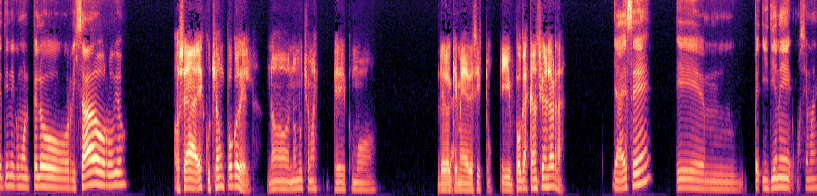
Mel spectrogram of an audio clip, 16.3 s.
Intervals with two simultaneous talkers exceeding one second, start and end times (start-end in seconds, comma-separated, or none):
none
